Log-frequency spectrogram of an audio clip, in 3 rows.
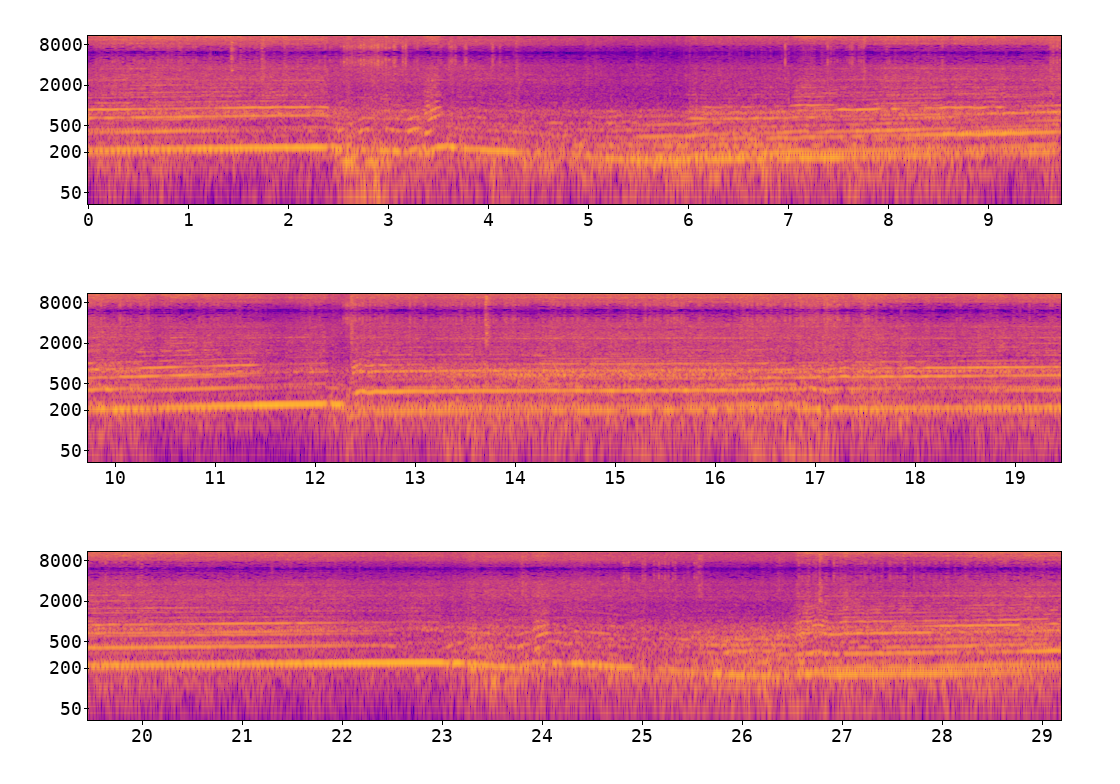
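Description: Suzuki Swift Sport ZC32S's 1.6-litre four-cylinder engine heard from inside the cabin at race pace. The note climbs steadily under full throttle, drops sharply once about twelve seconds in as it shifts up, and twice falls and wavers with throttle blips as it brakes and shifts down for corners, a few seconds in and near the end.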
